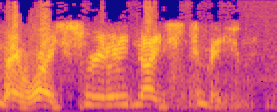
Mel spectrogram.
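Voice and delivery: crying. A caller thanks the hosts and talks about their wife: crying. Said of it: "I'm sorry for crying".

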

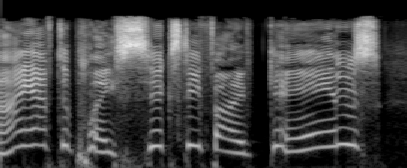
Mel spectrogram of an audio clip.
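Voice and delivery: high, slow, whiny complaining moan. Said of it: "bitching and moaning, going".

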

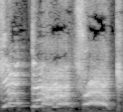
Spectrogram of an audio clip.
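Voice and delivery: shouting high and slow.

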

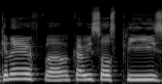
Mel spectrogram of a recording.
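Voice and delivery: shy, high, teary-eyed voice. Retelling asking at the counter as a shy child, imitating own teary-eyed request.

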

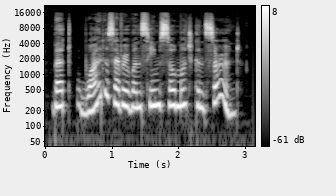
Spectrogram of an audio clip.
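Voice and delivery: usual speaking voice

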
